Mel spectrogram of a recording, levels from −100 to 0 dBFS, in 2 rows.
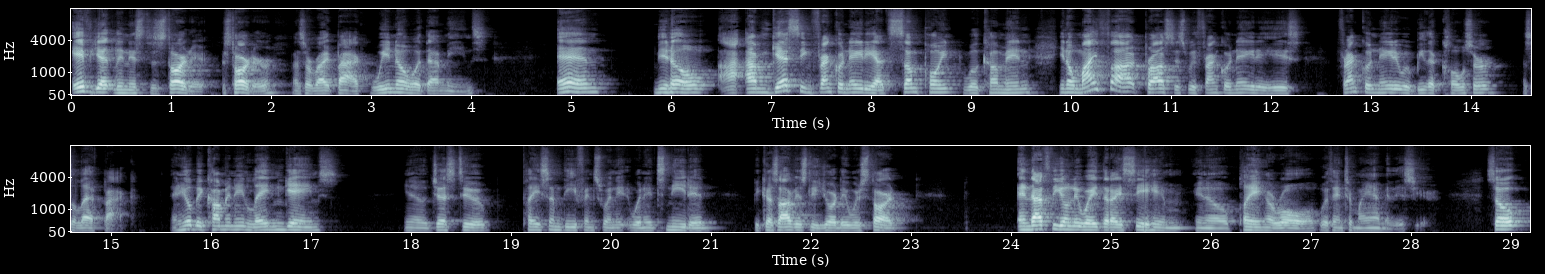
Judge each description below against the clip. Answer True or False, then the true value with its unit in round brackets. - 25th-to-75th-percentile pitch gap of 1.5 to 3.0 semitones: False (4.8 semitones)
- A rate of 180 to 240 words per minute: True (190 wpm)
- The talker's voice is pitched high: False (135 Hz)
